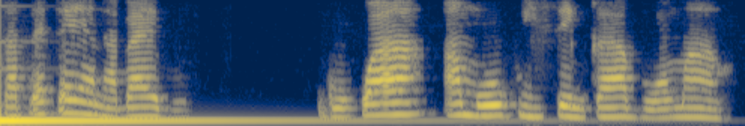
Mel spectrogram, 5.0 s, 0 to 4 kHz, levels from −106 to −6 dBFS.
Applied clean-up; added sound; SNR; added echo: none; Keyboard (musical); -4 dB; none.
